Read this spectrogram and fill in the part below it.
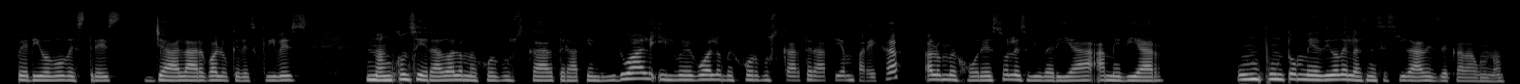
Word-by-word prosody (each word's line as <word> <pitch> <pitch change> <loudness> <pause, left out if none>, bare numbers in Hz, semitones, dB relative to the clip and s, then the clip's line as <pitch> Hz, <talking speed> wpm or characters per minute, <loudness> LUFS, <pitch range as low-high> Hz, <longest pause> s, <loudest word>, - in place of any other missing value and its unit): período 195 -1 +1
de 195 - -1
estrés 185 0 -5 0.2
ya 185 +2 +1
largo 185 0 +1
a - - +3
lo 190 -1 -1
que 180 - -6
describes, 185 +3 -3 0.6
no 215 -2 +7
han 200 +1 +6
considerado 200 -4 +3
a - - +3
lo 210 - +3
mejor 190 -1 -2
buscar 185 0 -4
terapia 180 +1 -4
individual 240 +9 +2
y 225 - -2
luego 210 +1 +1
a - - +4
lo 220 0 0
mejor 205 +1 -4
buscar 195 -1 -7
terapia 195 -1 -6
en 200 0 -6
pareja, 175 - -3 0.3
a 220 - 0
lo 220 - +3
mejor 195 -4 -2
eso 195 +3 -2
les 215 -2 0
ayudaría 185 +1 -1
a 195 - -3
mediar 185 -1 +1 0.7
un 235 +2 +6
punto 240 +1 +3
medio 220 -1 +5
de 225 - +4
las 195 -4 +1
necesidades 180 -1 -3
de 170 -1 -6
cada 160 -1 -8
uno. 150 -1 -9
195 Hz, 175 wpm, -34 LUFS, 185-210 Hz, 0.7 s, no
